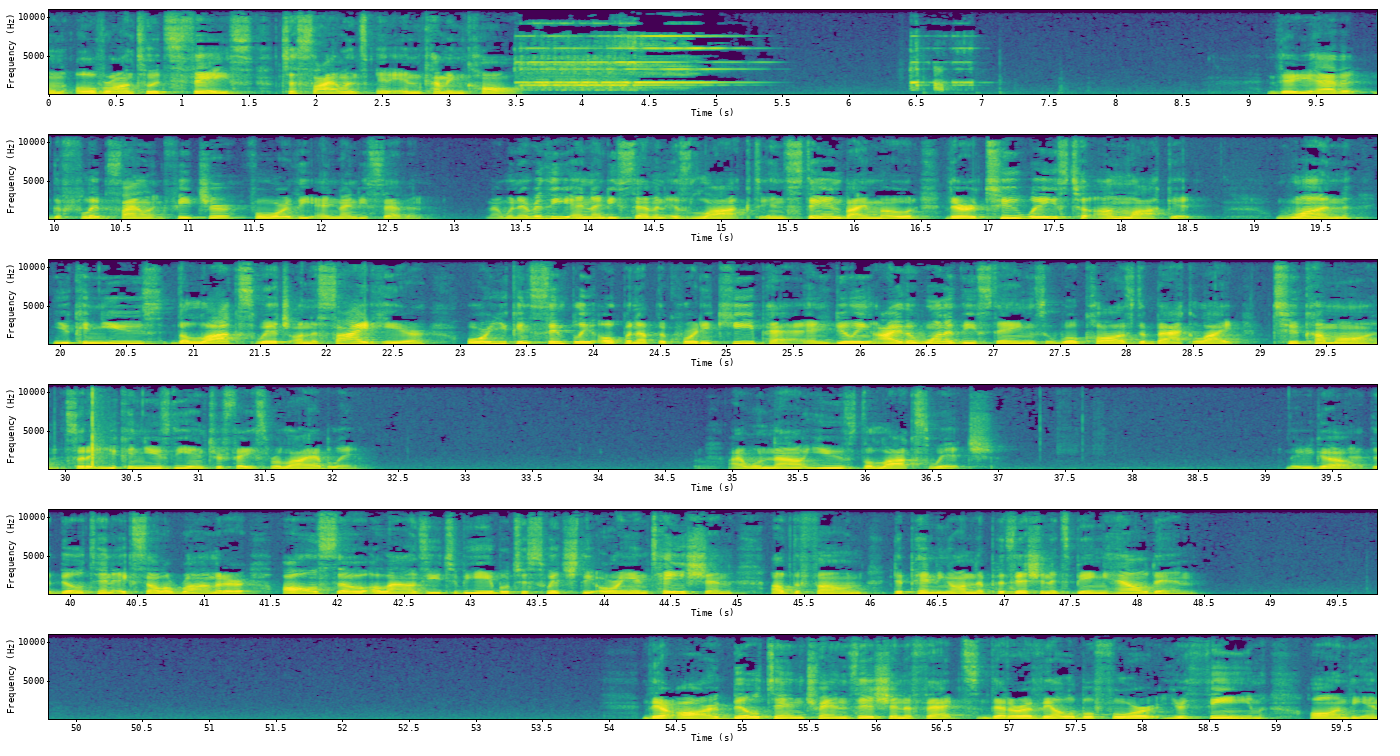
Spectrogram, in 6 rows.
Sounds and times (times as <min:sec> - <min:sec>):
Speech: 0:00.0 - 0:03.5, 0:09.2 - 0:18.6, 0:19.2 - 0:32.3, 0:35.0 - 0:37.1, 0:39.2 - 0:48.6, 0:54.3 - 0:59.7
Telephone bell ringing: 0:03.5 - 0:05.6, 0:06.5 - 0:07.1.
